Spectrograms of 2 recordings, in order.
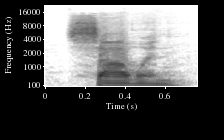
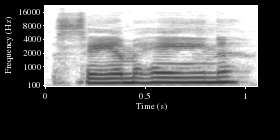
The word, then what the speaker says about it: Samhain: It's um Halloween is a derivative from the old Irish festival sawin. Sawin sin.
